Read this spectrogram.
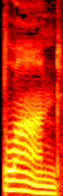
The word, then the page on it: blond: American English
